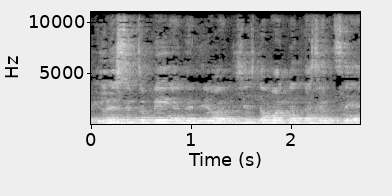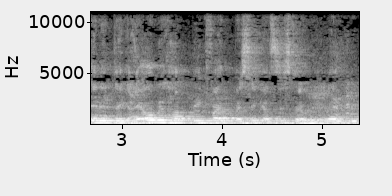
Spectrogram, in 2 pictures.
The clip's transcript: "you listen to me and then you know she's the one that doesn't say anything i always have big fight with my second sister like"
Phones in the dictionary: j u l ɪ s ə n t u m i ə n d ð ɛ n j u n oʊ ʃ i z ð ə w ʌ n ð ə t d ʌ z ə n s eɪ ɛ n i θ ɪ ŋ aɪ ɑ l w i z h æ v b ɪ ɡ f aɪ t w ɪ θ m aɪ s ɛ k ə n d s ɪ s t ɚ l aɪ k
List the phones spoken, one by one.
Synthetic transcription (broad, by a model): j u l ɪ s ə n t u m i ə n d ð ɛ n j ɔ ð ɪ s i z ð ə w ʌ n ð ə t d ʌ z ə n s eɪ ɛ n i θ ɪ ŋ aɪ ɑ l w i z h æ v b ɪ ɡ f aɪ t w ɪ m aɪ s ɛ k ə n d s ɪ s t ɚ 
